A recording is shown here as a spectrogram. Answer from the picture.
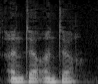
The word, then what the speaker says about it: Hunter x Hunter: dans un encart il dit que en fait ça se prononce Hunter Hunter, donc Hunter Hunter.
